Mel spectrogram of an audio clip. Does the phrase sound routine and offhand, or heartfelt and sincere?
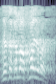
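routine. It is said quickly and mechanically, without feeling. The thanks is an empty habit, not a real prayer. The speaker calls it wrong. "بطريقه الاخوه، ... ده كلمه روتين"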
